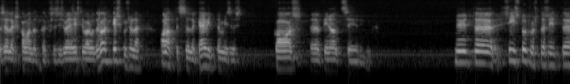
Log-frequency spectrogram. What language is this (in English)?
Estonian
